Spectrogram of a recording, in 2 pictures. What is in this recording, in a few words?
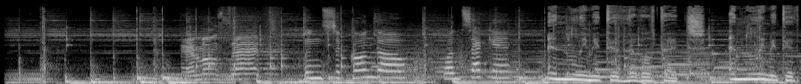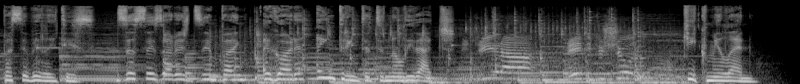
Spot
